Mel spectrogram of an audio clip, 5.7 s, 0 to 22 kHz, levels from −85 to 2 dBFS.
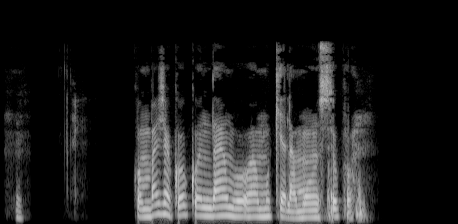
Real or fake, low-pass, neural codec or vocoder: real; 9.9 kHz; none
